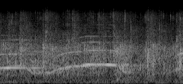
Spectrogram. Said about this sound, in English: I want y'all to celebrate this young man. Give him a huge round of applause as he comes up today.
